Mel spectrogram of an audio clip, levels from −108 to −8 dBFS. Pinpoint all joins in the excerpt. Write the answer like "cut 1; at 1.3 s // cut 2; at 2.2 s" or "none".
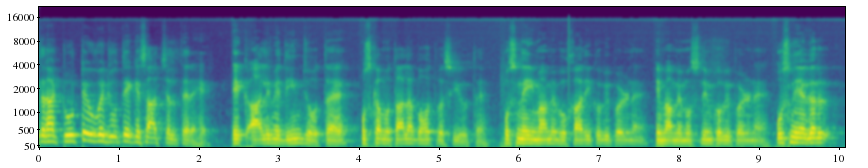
cut 1; at 2.2 s // cut 2; at 3.9 s // cut 3; at 9.0 s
